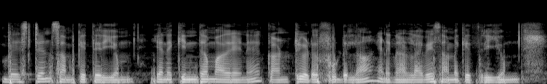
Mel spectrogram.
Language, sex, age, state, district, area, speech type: Tamil, male, 18-30, Tamil Nadu, Cuddalore, rural, spontaneous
